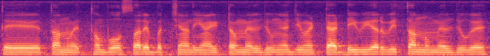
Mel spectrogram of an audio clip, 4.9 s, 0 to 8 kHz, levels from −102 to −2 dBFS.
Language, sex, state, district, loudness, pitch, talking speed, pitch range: Punjabi, male, Punjab, Kapurthala, -17 LUFS, 115 Hz, 210 wpm, 110-115 Hz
